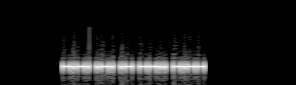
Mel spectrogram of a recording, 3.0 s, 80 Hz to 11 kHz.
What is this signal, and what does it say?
Morse code, heard as a keyed tone, about 52 wpm, 700 Hz. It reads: CRAZY
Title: Five Letter Words - 50wpm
